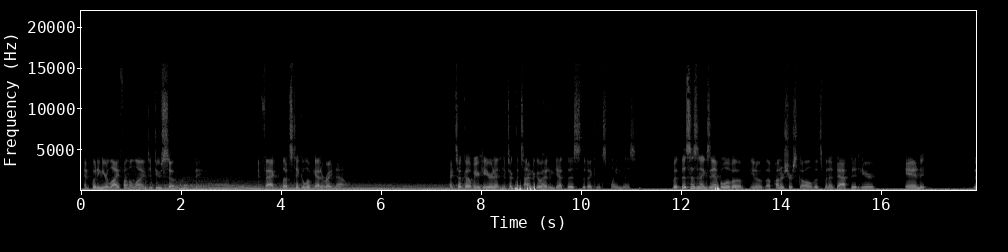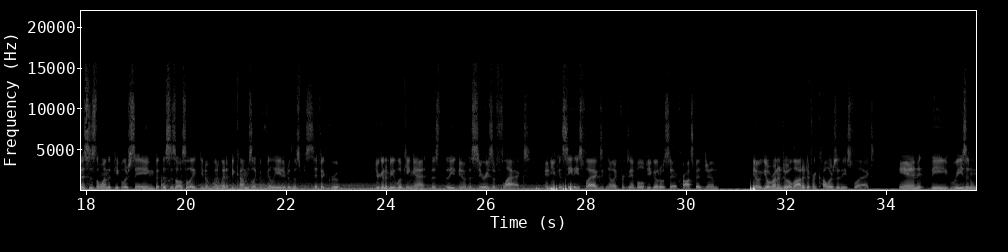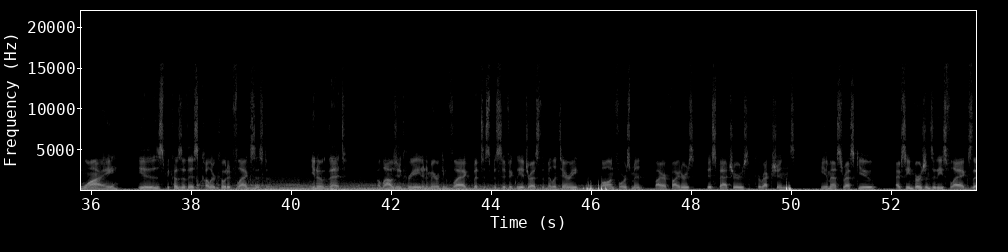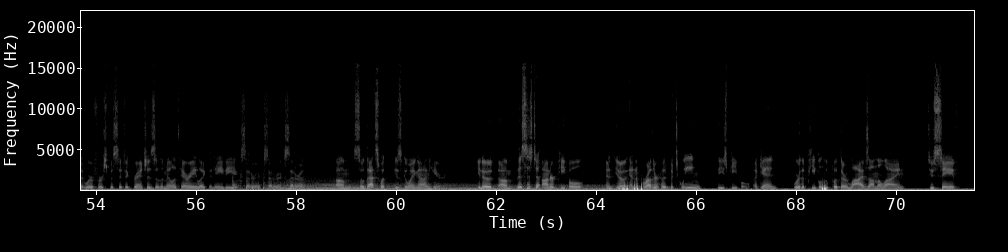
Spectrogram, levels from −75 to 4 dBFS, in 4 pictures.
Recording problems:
low rumble; loud; throughout; as loud as the speech

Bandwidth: 15.5 kHz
